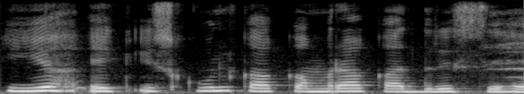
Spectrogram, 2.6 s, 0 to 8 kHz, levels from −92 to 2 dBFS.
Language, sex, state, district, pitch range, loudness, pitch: Hindi, female, Jharkhand, Palamu, 235-290 Hz, -17 LUFS, 260 Hz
